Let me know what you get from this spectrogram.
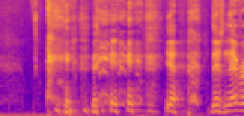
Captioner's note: laughs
